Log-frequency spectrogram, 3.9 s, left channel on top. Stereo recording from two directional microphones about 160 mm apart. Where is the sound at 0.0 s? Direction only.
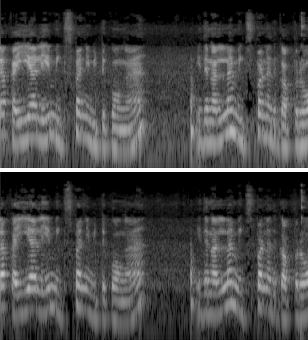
45° right (ahead or behind).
